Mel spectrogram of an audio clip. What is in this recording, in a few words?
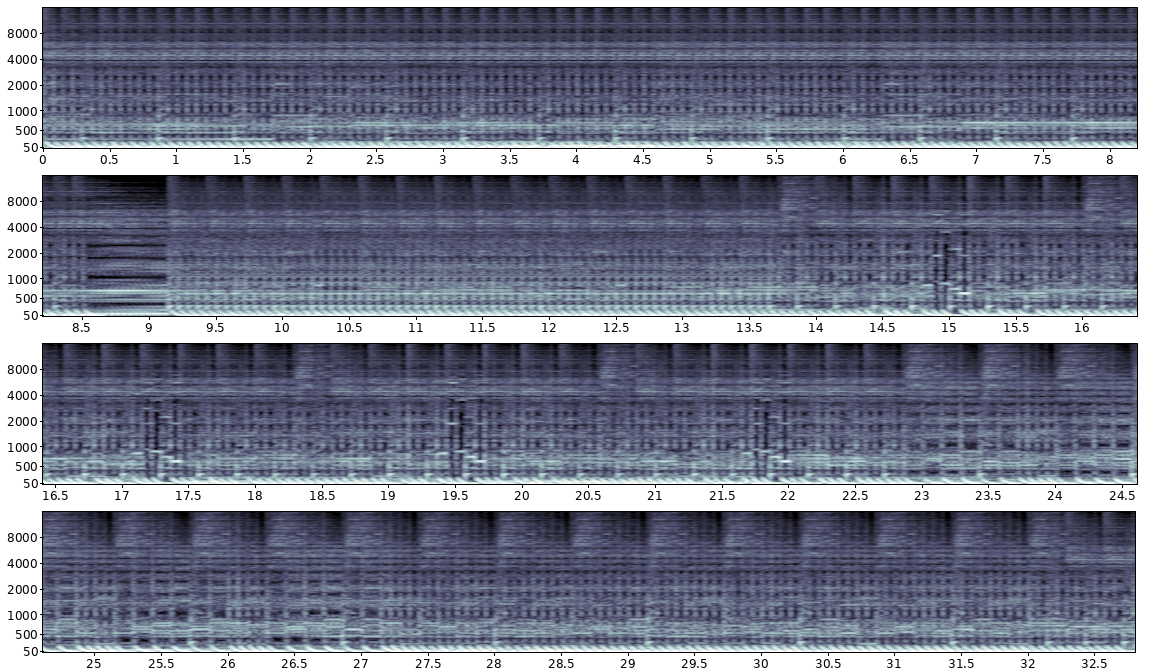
Instrumental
